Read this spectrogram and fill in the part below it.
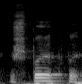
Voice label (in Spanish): "alumno", Mixe, hombre; Cognición; INALI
